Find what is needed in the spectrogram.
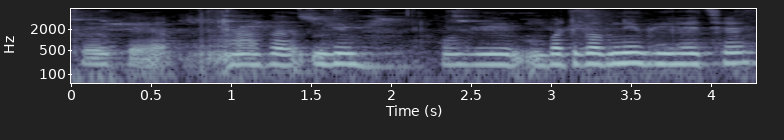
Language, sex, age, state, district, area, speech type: Maithili, female, 45-60, Bihar, Madhepura, rural, spontaneous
